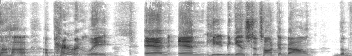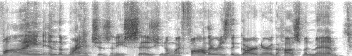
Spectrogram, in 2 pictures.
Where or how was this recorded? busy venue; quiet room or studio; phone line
quiet room or studio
